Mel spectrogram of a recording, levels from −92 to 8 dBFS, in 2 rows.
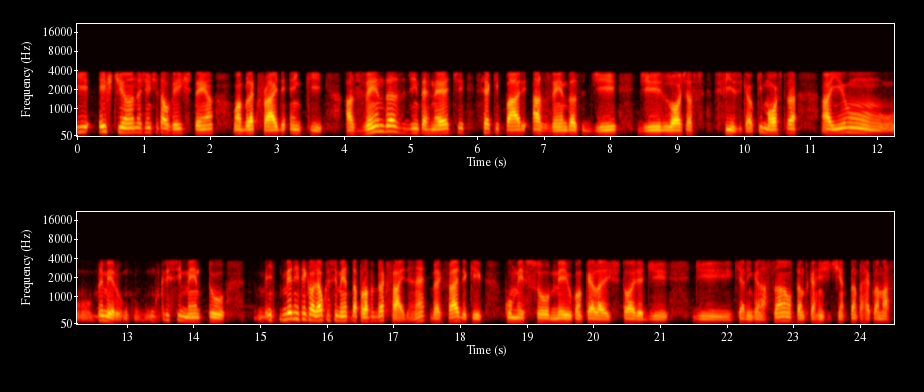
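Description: Nothing stood out on listening to this speech, which carries the narrow telephone band of G.711 coding with nothing audible above roughly 3.7 kHz.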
